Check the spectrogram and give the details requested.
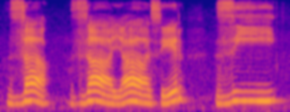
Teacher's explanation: ایسے پڑھے گی کہ زبان چھنچنا جائے، زا یا زیر زی، زبان کے آگے والے حصے میں جھنجھناہٹ پیدا ہوگی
